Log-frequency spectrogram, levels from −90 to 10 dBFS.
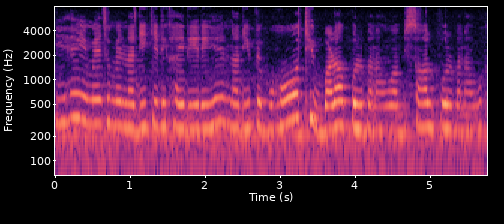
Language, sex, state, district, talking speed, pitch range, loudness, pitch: Hindi, female, Uttar Pradesh, Deoria, 230 wpm, 245-275 Hz, -18 LUFS, 255 Hz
